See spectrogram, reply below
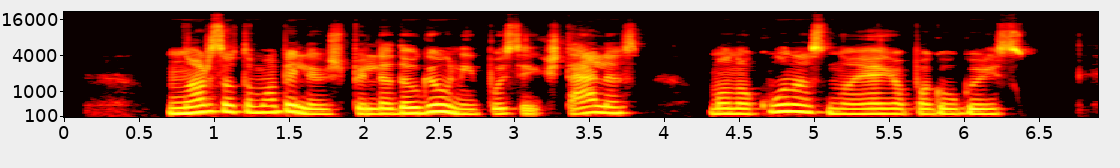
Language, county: Lithuanian, Vilnius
